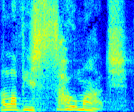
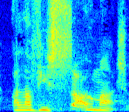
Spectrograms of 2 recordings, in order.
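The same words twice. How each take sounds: First: Softer and slower I love you so much; slow, soft, loving line; tender so much. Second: Soft, tender I love you so much; gentle loving whisper-soft line. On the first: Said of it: "adds a bit of the mm". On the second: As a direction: say it softly like to a loved one. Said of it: "that word so is really emotive". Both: Shown as a demonstration.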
